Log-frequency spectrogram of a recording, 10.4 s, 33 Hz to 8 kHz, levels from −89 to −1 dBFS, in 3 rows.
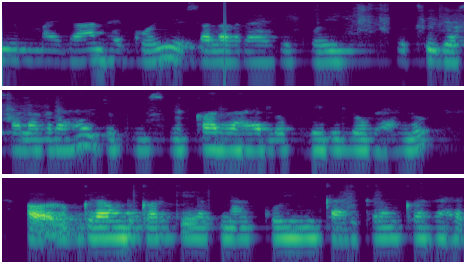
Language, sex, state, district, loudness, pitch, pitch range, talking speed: Hindi, female, Bihar, Purnia, -33 LUFS, 160 Hz, 160-165 Hz, 195 wpm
